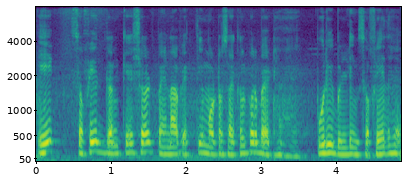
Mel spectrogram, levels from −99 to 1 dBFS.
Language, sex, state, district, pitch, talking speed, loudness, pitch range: Hindi, male, Chhattisgarh, Sukma, 160 Hz, 185 wpm, -16 LUFS, 135-180 Hz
